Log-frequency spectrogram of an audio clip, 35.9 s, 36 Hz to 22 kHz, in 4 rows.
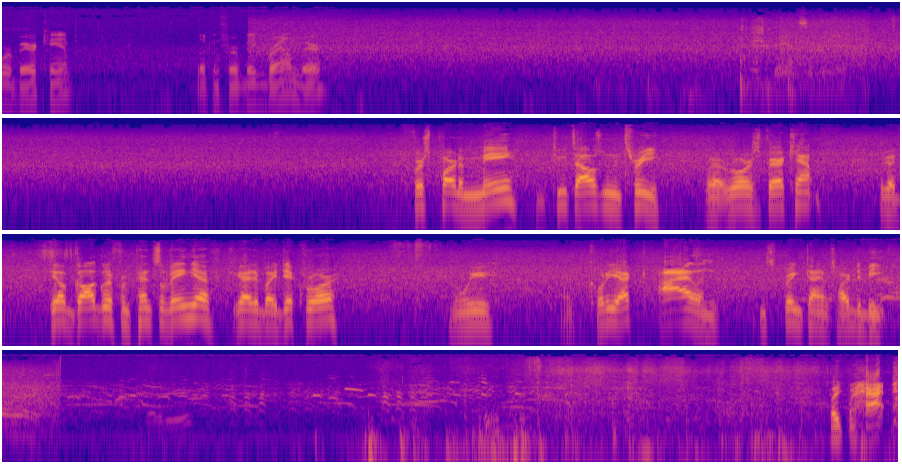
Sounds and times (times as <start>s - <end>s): Speech: 0.0s - 0.7s, 2.0s - 3.3s, 7.5s - 8.5s, 13.1s - 17.2s, 17.8s - 21.3s, 22.4s - 22.9s, 23.6s - 27.3s, 35.2s - 35.9s
Outside, rural or natural: 0.0s - 35.9s
Goose: 26.7s - 33.7s.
